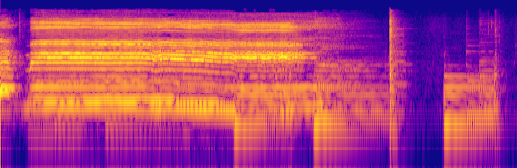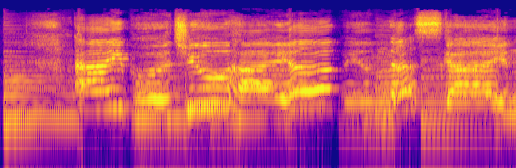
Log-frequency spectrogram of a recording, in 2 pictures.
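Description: Two women singing together over a strummed acoustic guitar: a long held note with vibrato for about three seconds, a brief break a little after four seconds in, then more sung phrases.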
